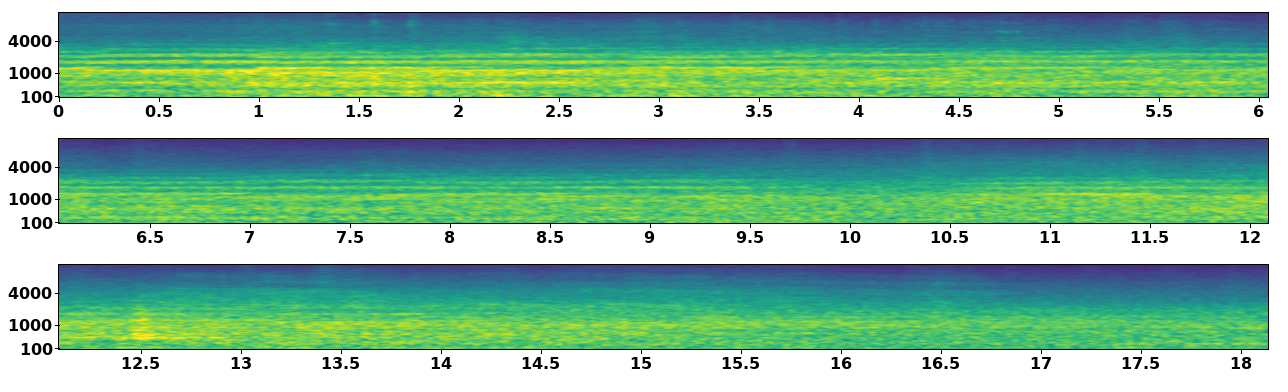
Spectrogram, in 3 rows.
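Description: HLF 20 rescue fire engine sounding its siren and horn continuously as it drives away, the horn tones clear at first and fading into the distance over street traffic noise.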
